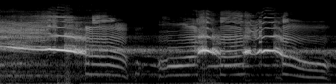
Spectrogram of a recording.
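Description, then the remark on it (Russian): A newborn baby cries: one long, loud wail, a brief catch of breath, then several more rising and falling wails in quick succession, with no one talking. “Слышишь, на земле родился тот, кого ты обещал”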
